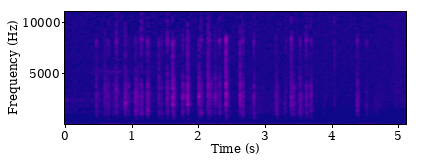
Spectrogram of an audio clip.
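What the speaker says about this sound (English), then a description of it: "we're going to type an email address in here" Quick keystrokes clatter on a computer keyboard as an email address is typed, a brisk irregular run of close, crisp clicks with short pauses and no voices.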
